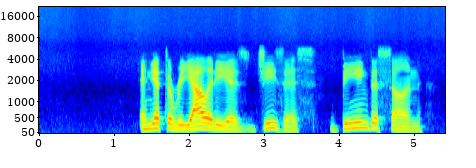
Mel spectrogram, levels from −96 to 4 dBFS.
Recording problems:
high frequencies cut off; noticeable; nothing above 5.5 kHz
hiss; faint; throughout; 25 dB below the speech

